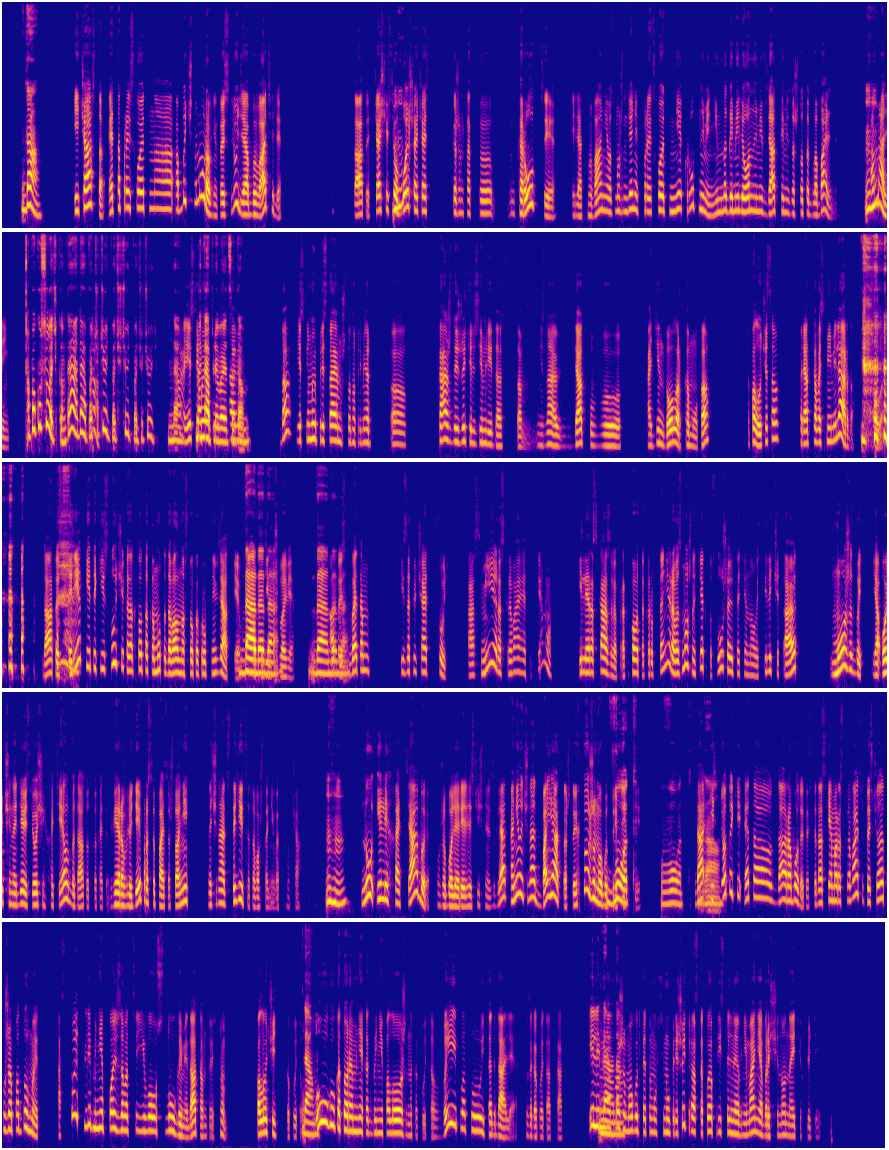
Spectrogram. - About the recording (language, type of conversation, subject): Russian, unstructured, Как вы думаете, почему коррупция так часто обсуждается в СМИ?
- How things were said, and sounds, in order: other background noise; tapping; laugh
